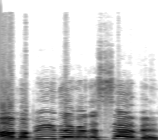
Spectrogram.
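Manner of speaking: bad put-on Italian accent, very high and loud. Showing how he gets through boring text messages to people, in a bad italian accent. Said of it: "Like bad Italian accent".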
